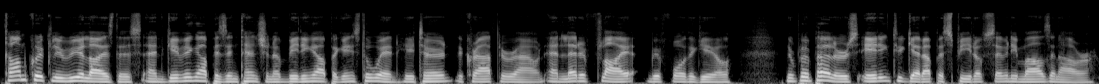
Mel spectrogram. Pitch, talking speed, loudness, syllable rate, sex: 135 Hz, 220 wpm, -17 LUFS, 5.7 syllables/s, male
